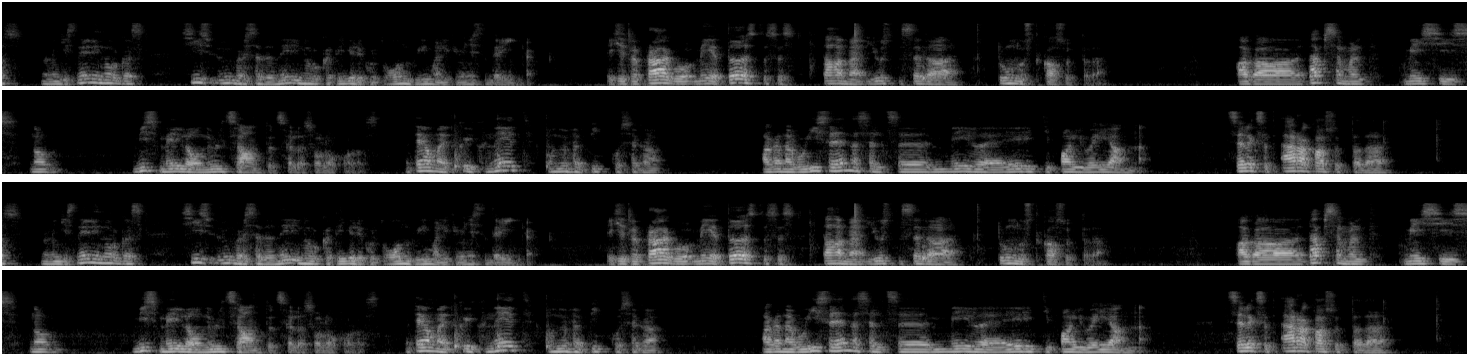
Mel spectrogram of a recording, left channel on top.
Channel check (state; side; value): normal; both; correlation 0.56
